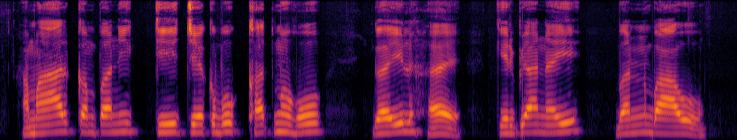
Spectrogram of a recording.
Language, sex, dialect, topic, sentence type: Magahi, male, Central/Standard, banking, statement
